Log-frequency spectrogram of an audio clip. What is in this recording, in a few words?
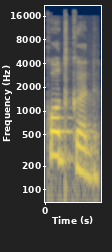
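"кодкӧд", Komi, female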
